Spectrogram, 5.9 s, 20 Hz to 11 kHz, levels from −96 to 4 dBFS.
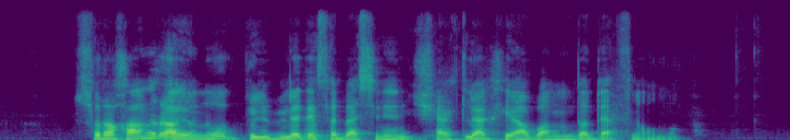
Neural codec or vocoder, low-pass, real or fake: codec, 44.1 kHz, 3.4 kbps, Pupu-Codec; 9.9 kHz; fake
